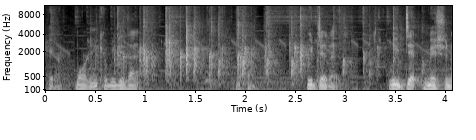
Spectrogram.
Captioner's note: applause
